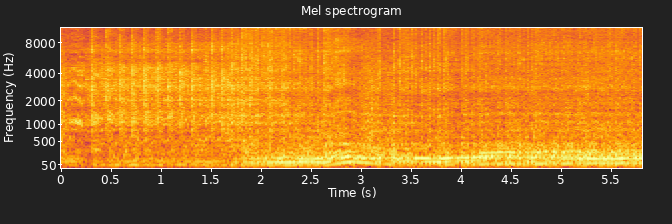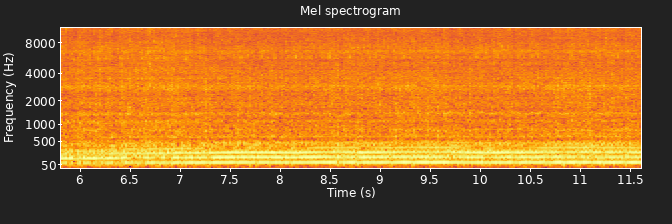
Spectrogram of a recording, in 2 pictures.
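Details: Chevrolet Opala SS turbo inline six, first start after sitting, with repaired camshaft: starter cranks about two seconds, then catches and settles into a smooth, even idle with a steady low hum; healthy.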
